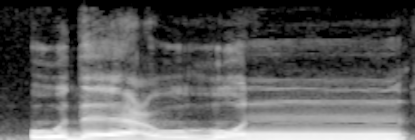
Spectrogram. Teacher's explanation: لو حبينا نبدأ بها نقول ادعوهن، أيضا دال ساكنة مقلقلة، قبلها ضمة وبعدها ضمة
